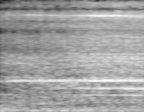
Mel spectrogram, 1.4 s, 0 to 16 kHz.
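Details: Peugeot 308 1.6 VTi 120 hp EP6 engine at 87,000 km, idle after head repair: thin steady whistle around 1 kHz returns when water pump belt refitted; worn water pump, replaced.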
